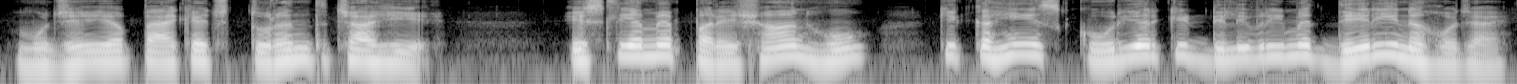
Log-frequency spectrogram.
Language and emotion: Hindi, fearful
